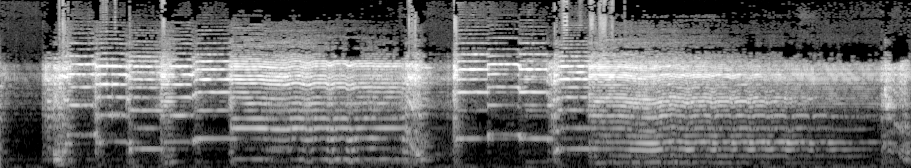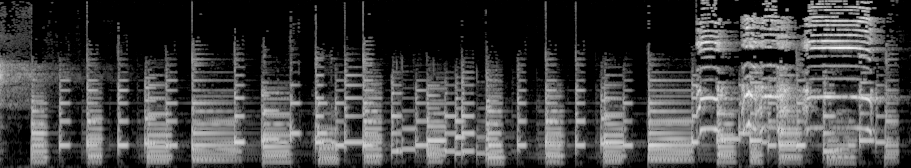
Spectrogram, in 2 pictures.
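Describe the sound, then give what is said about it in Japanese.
A short produced jingle built around a loud, processed rooster crow that rings out with rich harmonics, followed by a bouncy run of quick, punchy staccato musical hits and a bright flourish at the end. “ジングルいきます。”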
